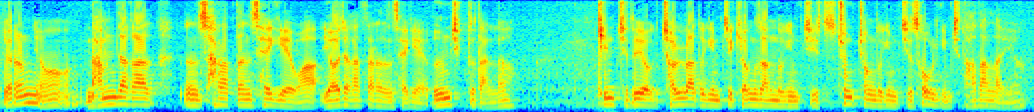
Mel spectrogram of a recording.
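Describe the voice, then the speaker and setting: A male pastor preaching a Sunday sermon, often asking the congregation questions and rising to loud declamation on scripture and slogans. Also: lowish voice, moderate pace, vocal fry, slight background noise, low-quality recording. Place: church sanctuary.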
